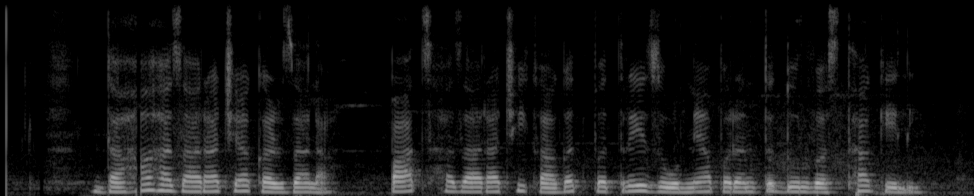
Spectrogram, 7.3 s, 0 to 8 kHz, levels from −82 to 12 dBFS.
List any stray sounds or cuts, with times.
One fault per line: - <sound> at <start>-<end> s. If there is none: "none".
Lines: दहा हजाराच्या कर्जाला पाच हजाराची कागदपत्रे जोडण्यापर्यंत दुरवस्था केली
- dropout at 1.0-1.1 s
